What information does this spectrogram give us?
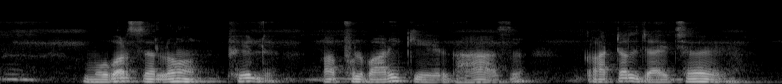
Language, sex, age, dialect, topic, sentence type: Maithili, male, 31-35, Bajjika, agriculture, statement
